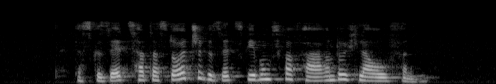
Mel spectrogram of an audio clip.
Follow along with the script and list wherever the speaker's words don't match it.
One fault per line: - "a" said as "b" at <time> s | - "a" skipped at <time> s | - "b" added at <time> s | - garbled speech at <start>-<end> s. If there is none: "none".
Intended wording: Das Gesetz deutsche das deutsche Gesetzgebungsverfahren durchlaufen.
- "deutsche" said as "hat" at 1.4 s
